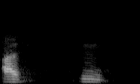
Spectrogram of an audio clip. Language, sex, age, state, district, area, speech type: Sanskrit, male, 18-30, West Bengal, Paschim Medinipur, urban, conversation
